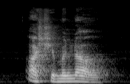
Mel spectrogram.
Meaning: what the heck (expression of surprise)
- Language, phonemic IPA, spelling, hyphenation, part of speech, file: Dutch, /ˌɑ.ʃə.məˈnɑu̯/, asjemenou, as‧je‧me‧nou, interjection, Nl-asjemenou.ogg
